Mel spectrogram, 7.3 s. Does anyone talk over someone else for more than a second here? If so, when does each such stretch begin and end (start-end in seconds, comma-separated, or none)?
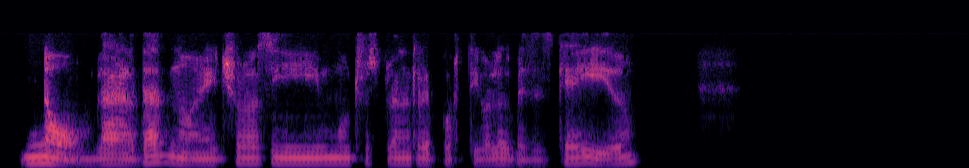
none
